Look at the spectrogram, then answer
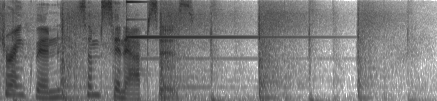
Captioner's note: bell dings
